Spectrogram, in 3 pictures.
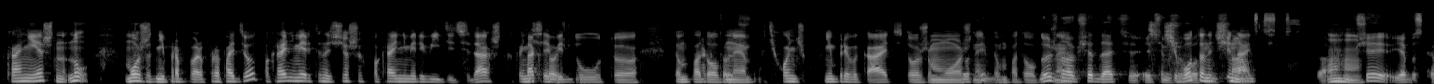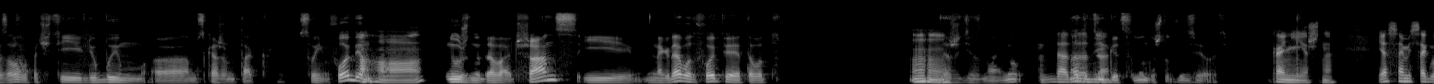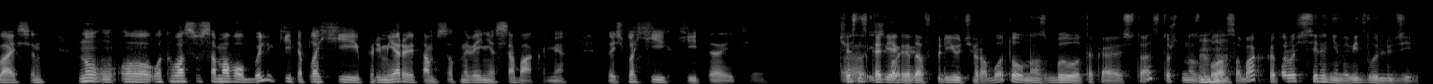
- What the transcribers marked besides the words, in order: tapping; other background noise
- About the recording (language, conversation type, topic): Russian, unstructured, Как справляться со страхом перед большими собаками?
